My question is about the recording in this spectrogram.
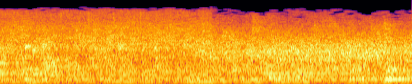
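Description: A shower running: a steady, even spray of water falling onto a person and the tiled stall.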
